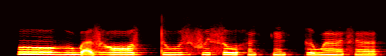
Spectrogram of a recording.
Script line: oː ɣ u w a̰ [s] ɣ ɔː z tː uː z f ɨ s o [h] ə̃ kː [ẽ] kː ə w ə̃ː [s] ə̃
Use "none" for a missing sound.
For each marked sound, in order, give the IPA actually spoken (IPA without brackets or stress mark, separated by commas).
z, h, ẽ, s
